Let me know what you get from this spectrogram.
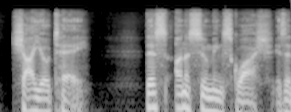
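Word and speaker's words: chayote: First, meat coyote, pronounced chyote.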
